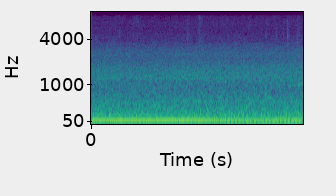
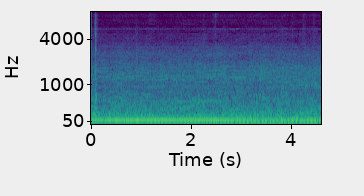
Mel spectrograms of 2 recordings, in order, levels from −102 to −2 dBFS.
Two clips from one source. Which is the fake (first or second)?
second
